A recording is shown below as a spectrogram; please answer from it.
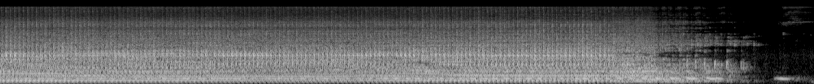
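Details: Swan SVU202 air compressor with a 170F 6 hp diesel engine (captioned as 2 hp), recoil start, 225 L/min, 85 L tank: steady, even single-cylinder diesel chug for six seconds, then it winds down and stops; normal running.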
